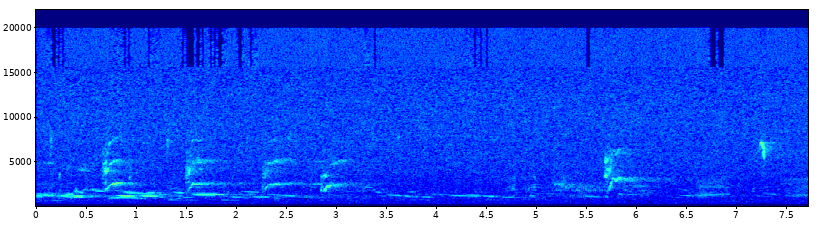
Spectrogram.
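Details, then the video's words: Australian magpies at Minimay in a conservation reserve, recorded in January: soft, distant warbled and fluting notes in mid-pitched phrases, some rising or falling, over a hissy background. "Magpies at Minimay"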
